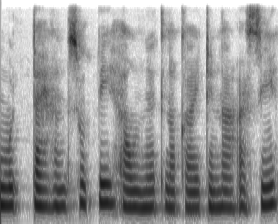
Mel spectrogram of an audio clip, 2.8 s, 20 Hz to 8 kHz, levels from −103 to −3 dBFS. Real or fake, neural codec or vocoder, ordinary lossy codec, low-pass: fake; autoencoder, 22.05 kHz, a latent of 192 numbers a frame, VITS, trained on one speaker; none; 7.2 kHz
